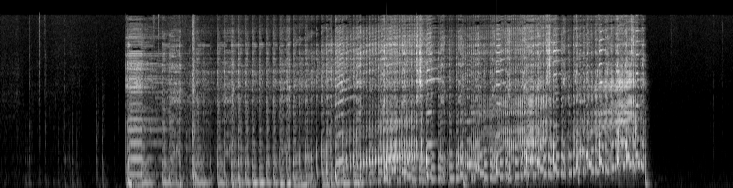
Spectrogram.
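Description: Circuit-bent Mix Me DJ toy playing its beats, with pitch and speed bent by added potentiometers so the sound sweeps in pitch midway. It starts about two seconds in and cuts off suddenly near the end, because the toy's demo mode limits playback time.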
